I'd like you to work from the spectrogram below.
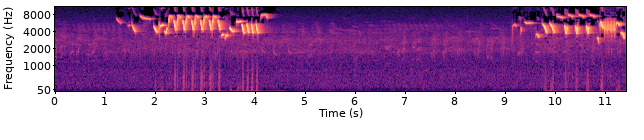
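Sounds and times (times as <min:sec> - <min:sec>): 
Eurasian wren Troglodytes troglodytes singing: 0:01.2 - 0:04.4, 0:09.2 - 0:11.4.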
